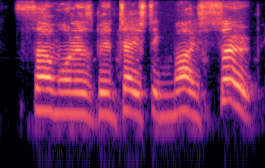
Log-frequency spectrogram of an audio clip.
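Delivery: Papa Bear booming over his soup; roaring Papa Bear. Acted. Papa Bear finds spilled soup, mock roar. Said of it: "he roared".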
